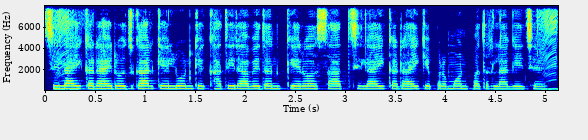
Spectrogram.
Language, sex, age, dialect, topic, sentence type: Maithili, female, 18-24, Angika, banking, question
